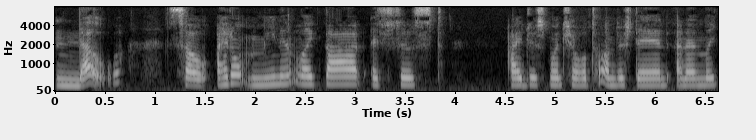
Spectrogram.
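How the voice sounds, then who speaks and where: A woman with an American accent has a high voice with a dark, mellow tone and fairly even intonation. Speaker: lifestyle vlogger. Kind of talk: casual advice chat. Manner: flat, disinterested-sounding; intense, aggressive-sounding at times.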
